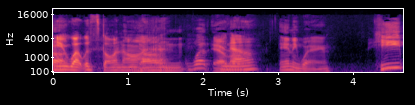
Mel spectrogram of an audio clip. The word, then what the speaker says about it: Jung: Is that how you say it? Oh, I think it's Young.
